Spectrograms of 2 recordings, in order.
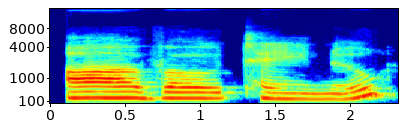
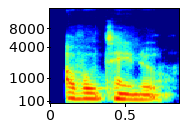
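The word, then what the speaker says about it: אבותינו: An American might normally say, thinking about English syllables, avotenu. A more authentic Israeli accent would say avotenu. And you can hear the avo kind of blurring together.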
